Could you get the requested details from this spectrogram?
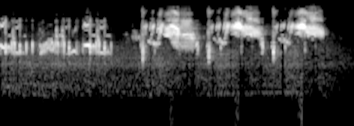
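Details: Asian glossy starlings (Galansiyang) eating ripe papaya at home, giving rapid scratchy chatter followed by louder, harsh squeaky bursts with sharp metallic notes, brief pauses between groups.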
